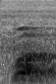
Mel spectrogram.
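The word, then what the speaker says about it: Wahl: Yang pertama HL bacanya Wall ya.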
